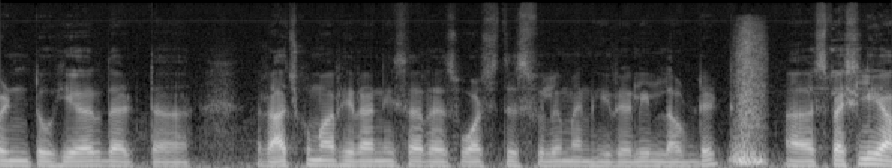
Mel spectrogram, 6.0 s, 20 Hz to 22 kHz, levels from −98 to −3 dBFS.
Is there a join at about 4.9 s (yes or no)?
yes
